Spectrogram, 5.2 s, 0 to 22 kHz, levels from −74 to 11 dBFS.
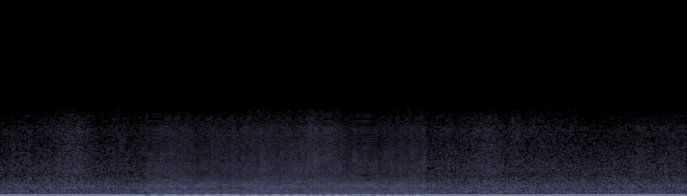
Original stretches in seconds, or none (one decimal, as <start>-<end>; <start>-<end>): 0.0-1.1; 3.2-5.2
